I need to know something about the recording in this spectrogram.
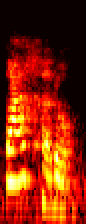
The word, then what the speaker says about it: pájaro: E um último exemplo, a palavra pájaro. Pájaro significa pássaro, com a sílaba tônica na antepenúltima sílaba.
